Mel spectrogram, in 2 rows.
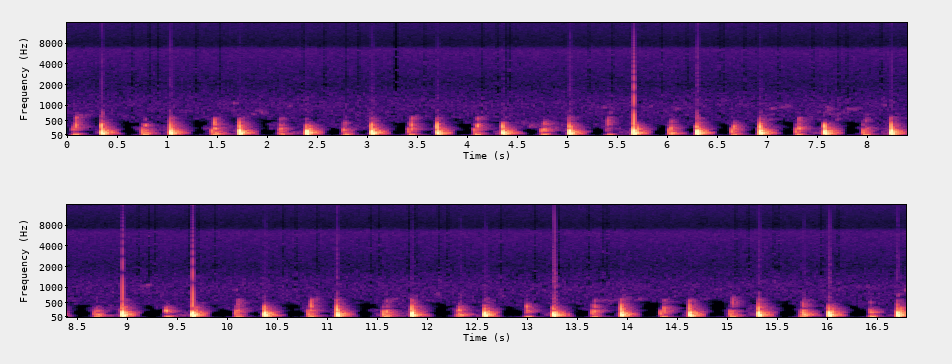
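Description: Steady, strong lub-dub heartbeat at about 87 beats a minute while recovering after exercise. Normal rhythm.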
